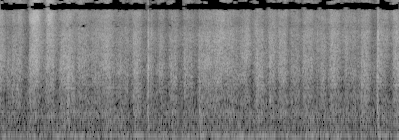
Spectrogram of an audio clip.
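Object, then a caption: Woven textile rug scrubbed with a bristle brush. A dirty, small patterned woven textile rug covered in soap foam is scrubbed with a handheld bristle brush while a palm presses the rug down. The result is a steady, bright, hissing rub of bristles through wet foam, with a low hum underneath and a few slightly sharper strokes along the way.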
